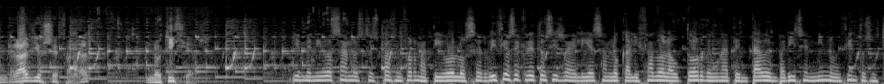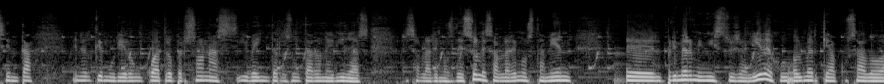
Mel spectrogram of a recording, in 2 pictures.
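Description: Hard clipping runs through the whole clip. Peaks are driven about 6 dB past what the chain can pass, so they are sliced flat. Only a small fraction of samples is affected. The flat tops add high harmonics, heard as brief crackle on loud moments.

Lost LE Audio frames cause gaps at 0.74 to 0.77 s (30 ms), 8.43 to 8.45 s (20 ms), 14.99 to 15.11 s (120 ms) and 16.72 to 16.78 s (60 ms). The lengths fit 10 ms frames. The decoder repeats the last spectrum with scrambled phase, so the sound turns into a noisy smear. During the 120 ms gap, it fades toward silence.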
